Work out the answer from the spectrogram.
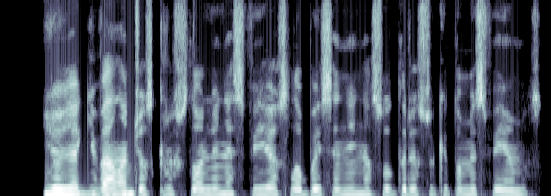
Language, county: Lithuanian, Alytus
